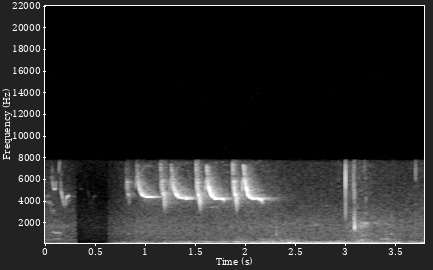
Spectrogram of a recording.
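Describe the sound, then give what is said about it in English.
A coal tit in a gnarled hazel hawthorn, in a grove of hawthorns and moss-covered rocks high on cliffs, gives a quick series of five or six high, thin chirping calls in a rhythmic run, followed by a couple of sharp higher notes, over a low outdoor rumble. “So I tracked this bird all the way into this wonderfully gnarled hazel hawthorn, and it is a coal tit.”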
